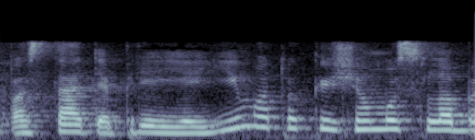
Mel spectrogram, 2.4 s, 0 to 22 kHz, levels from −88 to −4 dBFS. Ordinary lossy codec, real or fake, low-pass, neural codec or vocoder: MP3, 64 kbps; real; 7.2 kHz; none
